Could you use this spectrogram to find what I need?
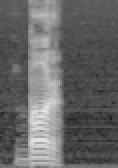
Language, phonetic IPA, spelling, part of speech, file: Polish, [bɔr], BOR, proper noun, Pl-BOR.ogg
